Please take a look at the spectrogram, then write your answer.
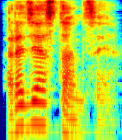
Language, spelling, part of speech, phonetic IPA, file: Russian, радиостанция, noun, [rədʲɪɐˈstant͡sɨjə], Ru-радиостанция.ogg
- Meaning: radio station, broadcasting station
